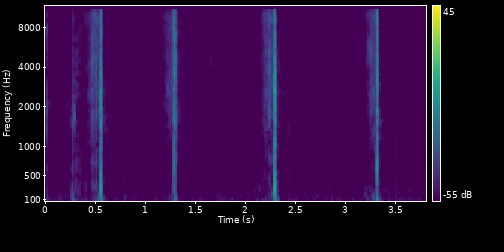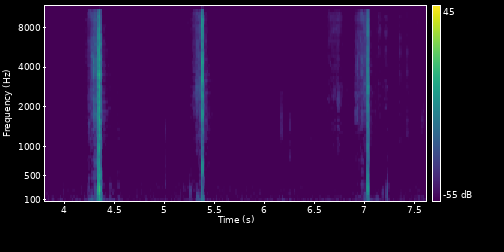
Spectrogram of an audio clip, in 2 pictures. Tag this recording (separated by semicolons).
impacts; foley; tennis; racket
